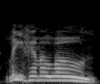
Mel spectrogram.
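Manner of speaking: high, loud desperate scream. Acted. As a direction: scream it at the spider. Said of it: "she screamed at the spider".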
